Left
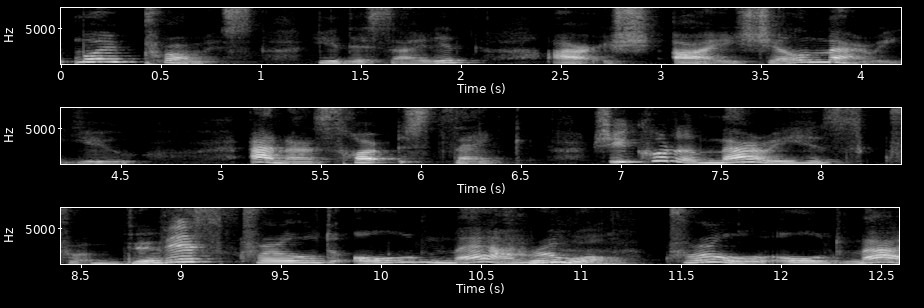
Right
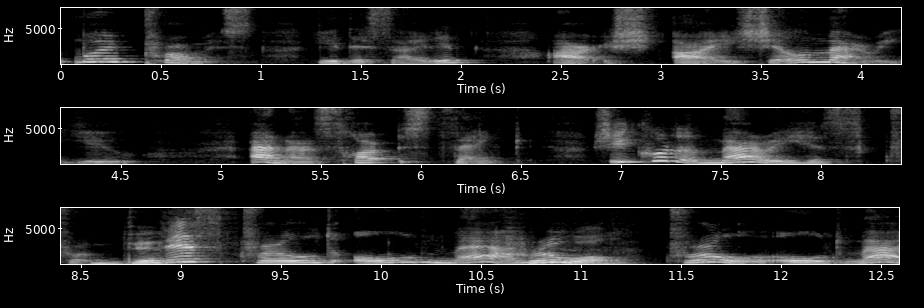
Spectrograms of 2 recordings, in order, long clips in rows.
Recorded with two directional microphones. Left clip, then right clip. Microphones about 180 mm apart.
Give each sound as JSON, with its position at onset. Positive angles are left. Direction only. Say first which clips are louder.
{"t": 0.0, "sound": "a woman's voice", "louder": "left 3 dB", "side_deg": 50}
{"t": 10.6, "sound": "speech", "louder": "right 1 dB", "side_deg": -15}
{"t": 11.1, "sound": "a woman's voice", "louder": "right 1 dB", "side_deg": 45}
